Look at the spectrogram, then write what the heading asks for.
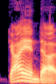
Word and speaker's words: Guyandotte: Now, how do you pronounce this? The Guyandotte River? Guyandotte River.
